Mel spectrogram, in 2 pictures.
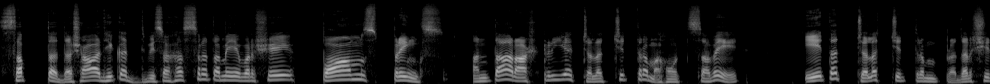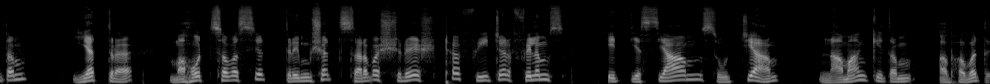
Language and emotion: Sanskrit, neutral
